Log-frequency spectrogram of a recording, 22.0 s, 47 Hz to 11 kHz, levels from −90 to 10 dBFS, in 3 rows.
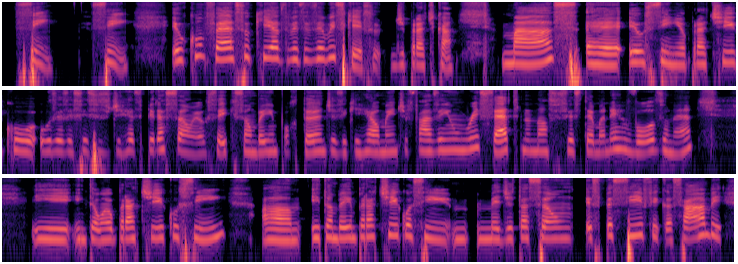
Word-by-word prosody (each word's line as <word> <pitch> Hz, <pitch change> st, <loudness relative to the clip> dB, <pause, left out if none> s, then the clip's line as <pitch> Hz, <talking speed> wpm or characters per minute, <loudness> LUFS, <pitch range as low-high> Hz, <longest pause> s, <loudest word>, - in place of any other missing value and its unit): Sim, -, -, -1 dB, 0.4 s
sim. -, -, -1 dB, 0.4 s
Eu 245 Hz, +2 st, +2 dB
confesso 290 Hz, -2 st, +4 dB
que 300 Hz, 0 st, 0 dB
às 285 Hz, -2 st, +3 dB
vezes 265 Hz, 0 st, -5 dB
eu 280 Hz, +1 st, -1 dB
esqueço 180 Hz, -, +2 dB
de 190 Hz, +2 st, -4 dB
praticar, 190 Hz, -2 st, 0 dB, 0.4 s
mas, 210 Hz, +4 st, +6 dB
eh, 190 Hz, -3 st, +4 dB
eu 225 Hz, 0 st, +2 dB
sim 205 Hz, -5 st, +1 dB
eu 190 Hz, -, -3 dB
pratico 210 Hz, +1 st, 0 dB
os 210 Hz, 0 st, -9 dB
exercícios 210 Hz, +1 st, -4 dB
de 205 Hz, -, -4 dB
respiração, 220 Hz, -1 st, -3 dB
eu 180 Hz, +1 st, -10 dB
sei -, -, -2 dB
que -, -, -15 dB
são 200 Hz, -1 st, -4 dB
bem 200 Hz, +1 st, -4 dB
importantes 210 Hz, 0 st, -5 dB
e -, -, -12 dB
que 200 Hz, -, -13 dB
realmente 205 Hz, +1 st, -5 dB
fazem 220 Hz, +1 st, -3 dB
um 225 Hz, 0 st, -9 dB
resert 235 Hz, -4 st, +5 dB
no 220 Hz, -, -11 dB
nosso 210 Hz, -1 st, -7 dB
sistema 205 Hz, -2 st, -4 dB
nervoso 220 Hz, -2 st, -5 dB
né. 195 Hz, +5 st, -6 dB, 0.7 s
E 210 Hz, 0 st, -1 dB
então 205 Hz, -1 st, -3 dB
eu 210 Hz, -, -2 dB
pratico 225 Hz, +2 st, +1 dB
sim, 230 Hz, +5 st, -1 dB, 0.4 s
hã, 195 Hz, 0 st, +2 dB
e 230 Hz, +1 st, -2 dB
também 230 Hz, -1 st, 0 dB
pratico, 260 Hz, +3 st, +1 dB
assim, 220 Hz, -5 st, 0 dB
m 210 Hz, 0 st, -9 dB
meditação 220 Hz, +1 st, -1 dB
específica, 255 Hz, -3 st, +1 dB
sabe. 240 Hz, +6 st, +4 dB
215 Hz, 140 wpm, -25 LUFS, 205-235 Hz, 0.7 s, mas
